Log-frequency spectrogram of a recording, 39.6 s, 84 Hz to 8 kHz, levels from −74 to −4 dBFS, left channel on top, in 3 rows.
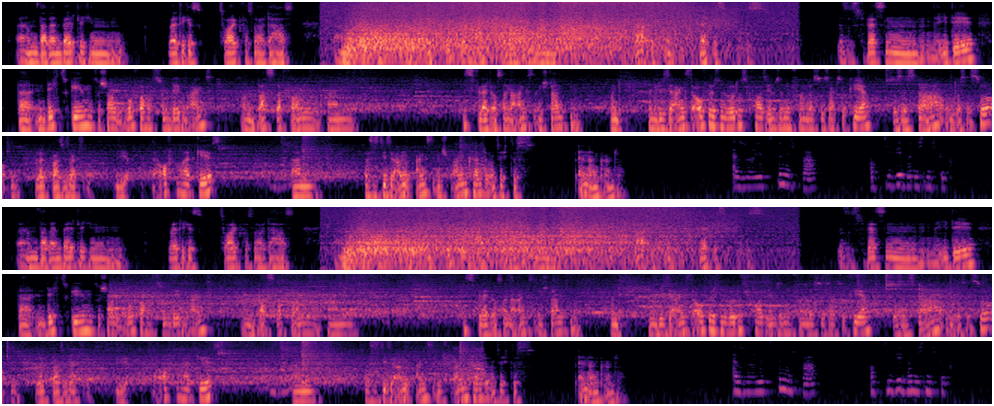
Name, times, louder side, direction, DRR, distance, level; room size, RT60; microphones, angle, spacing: voice 1, 0.2-1.6 2.2-2.6 2.9-3.9 4.4-4.7 5.0-7.4 8.4-10.2 11.1-13.1 13.4-17.9 19.3-20.9 21.3-27.6 27.9-28.1 28.4-29.3 30.3-30.6 31.2-33.5 34.1-34.7, left 4 dB, 70° left, 0.9 m, -29 dB
sound 1, 4.2-10.6, left 2 dB, 15° left, 0.4 m, -25 dB
sound 2, 14.6-32.8, right 4 dB, 40° right, 0.5 m, -37 dB
voice 2, 30.0-30.3 35.8-35.9 36.1-37.5 38.0-39.1, right 1 dB, 40° left, 1.6 m, -46 dB
3.2 x 2.1 x 2.5 m
head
